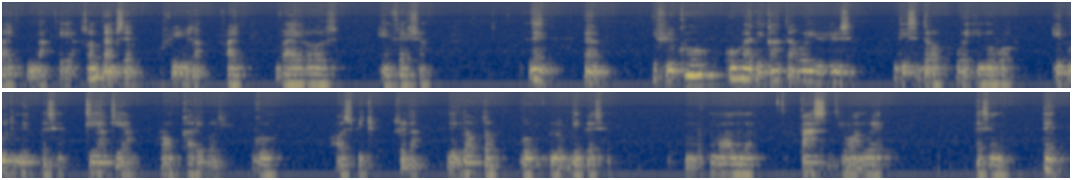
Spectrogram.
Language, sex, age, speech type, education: Nigerian Pidgin, male, 30-45, spontaneous, tertiary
